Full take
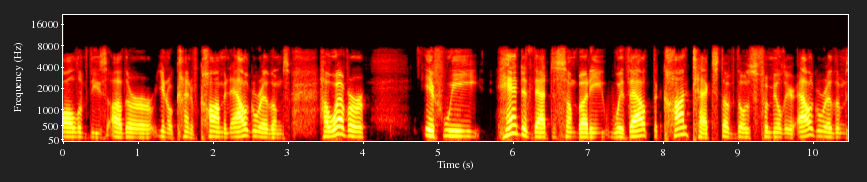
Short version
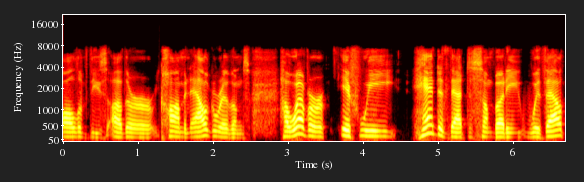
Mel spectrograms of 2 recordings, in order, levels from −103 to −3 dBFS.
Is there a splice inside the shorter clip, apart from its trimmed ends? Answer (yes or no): yes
